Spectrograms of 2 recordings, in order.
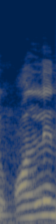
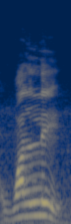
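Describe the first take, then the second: First: The word begins with a plain 'o' vowel. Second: The word begins with a 'w' glide. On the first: The speaker calls it wrong. "ओनली नहीं" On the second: The speaker calls it right.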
